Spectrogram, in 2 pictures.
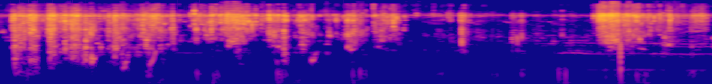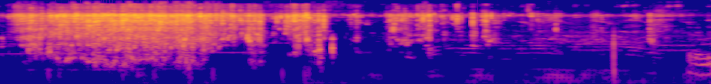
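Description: Water for pet pigeons is poured and splashed into a container in several bursts, close and fairly loud, with a longer steady gush midway and a voice talking in between.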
